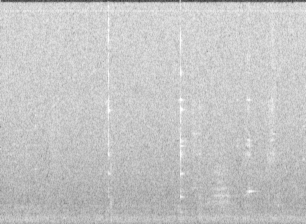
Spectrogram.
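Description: Near silence: room tone, with two faint clicks about two and three and a half seconds in.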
